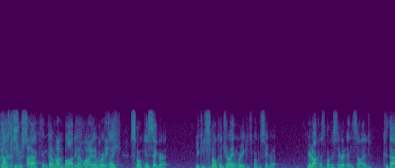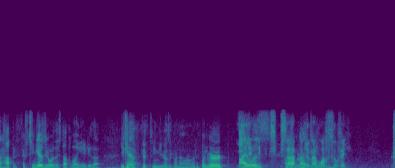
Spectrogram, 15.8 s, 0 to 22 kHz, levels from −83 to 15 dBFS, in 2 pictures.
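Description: Nothing stood out on listening to this speech clip, which carries the band-limited character of AMR wideband (HD Voice) coding at a rate that keeps speech clear.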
